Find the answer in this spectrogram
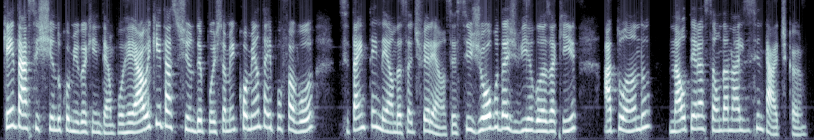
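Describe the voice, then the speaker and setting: Brazilian woman teaching grammar live, highish voice, dry sound, keeps checking in with viewers. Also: lively intonation, fairly quick, fairly bright tone, dry recording. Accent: Brazilian Portuguese. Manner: explains step by step with frequent checks like "né?" and "tá?"; stretches and stresses key words while labeling sentence parts. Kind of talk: live online class.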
